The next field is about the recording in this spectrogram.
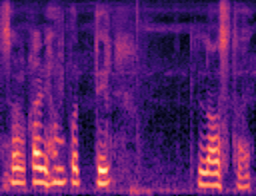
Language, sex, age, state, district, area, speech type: Assamese, male, 18-30, Assam, Darrang, rural, spontaneous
